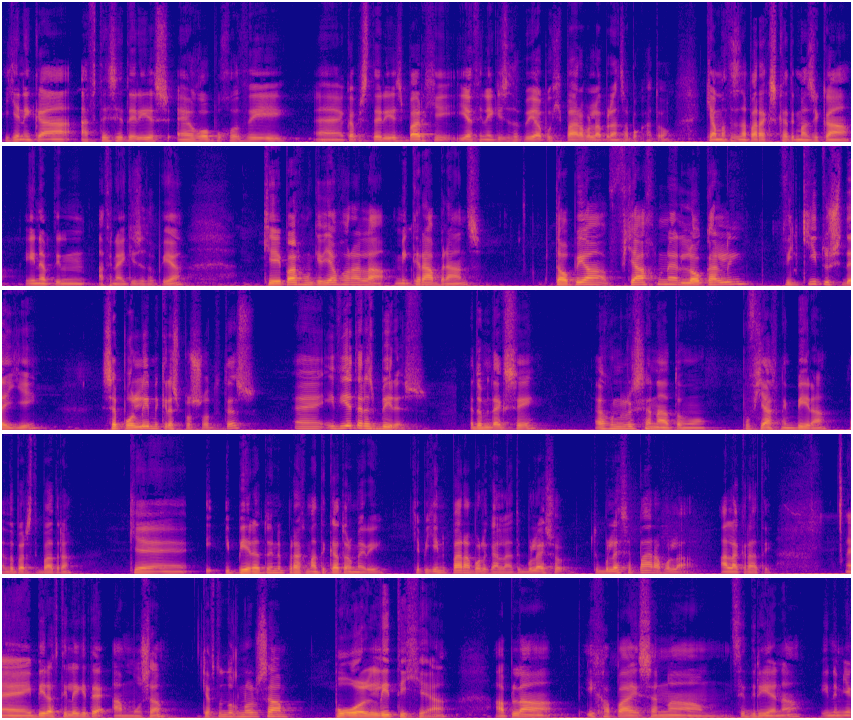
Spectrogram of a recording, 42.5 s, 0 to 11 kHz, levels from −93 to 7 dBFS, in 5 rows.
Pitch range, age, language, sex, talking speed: 115-145 Hz, 20-39, Greek, male, 155 wpm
